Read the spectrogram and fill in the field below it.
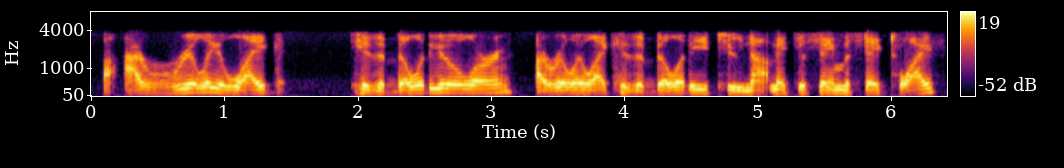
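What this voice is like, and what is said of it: Strained, fading voice. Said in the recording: “As you could tell, I'm losing my voice. I've been talking on the radio too much this week.”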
